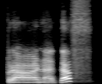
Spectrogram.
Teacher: ఈశానః ఎఫ్ అని పలికి ప్రాణదఫ్, అక్కడ ప్రా ముందు వచ్చిన విసర్గని ఎఫ్ కింద పలుకుతాము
